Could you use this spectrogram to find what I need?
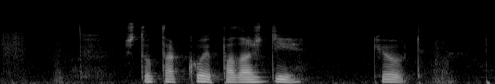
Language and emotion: Russian, neutral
